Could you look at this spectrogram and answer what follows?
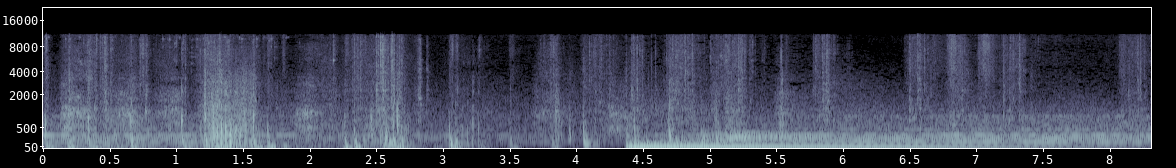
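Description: Hooves of Geralt's horse Roach in The Witcher 3 clop and shuffle close by amid movement noise, then give way to a steady low rumble.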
